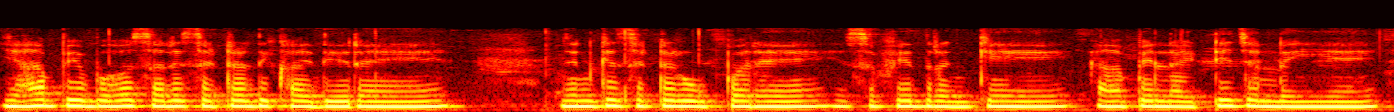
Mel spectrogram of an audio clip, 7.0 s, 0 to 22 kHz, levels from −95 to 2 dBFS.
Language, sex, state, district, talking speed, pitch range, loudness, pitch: Hindi, female, Uttar Pradesh, Lalitpur, 200 wpm, 190-205 Hz, -11 LUFS, 200 Hz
